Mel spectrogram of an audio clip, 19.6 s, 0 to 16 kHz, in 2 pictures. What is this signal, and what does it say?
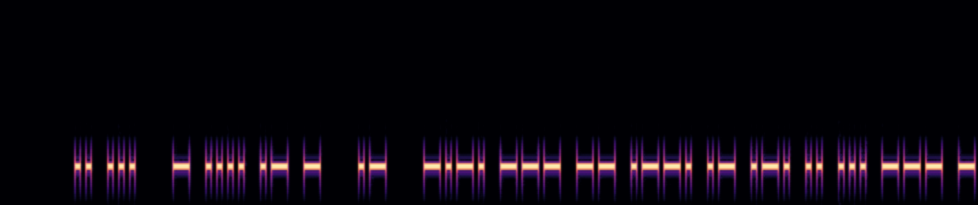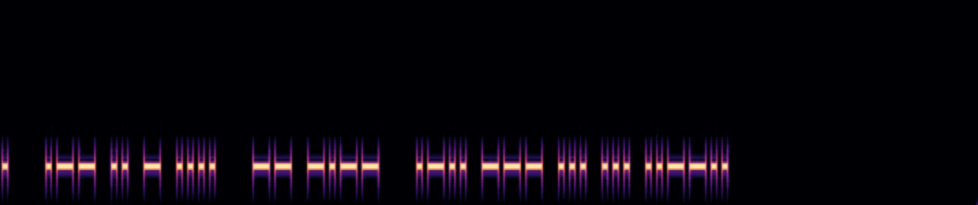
Morse code, heard as a keyed tone, about 22 wpm, 700 Hz. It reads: IS THAT A COMPARISON WITH MY LOSS?
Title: Sentences from Top 1600 Words 22wpm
